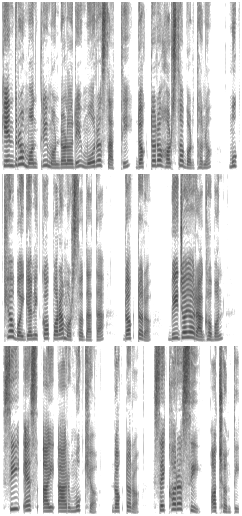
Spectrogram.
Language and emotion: Odia, neutral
